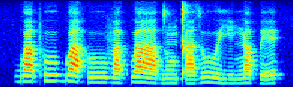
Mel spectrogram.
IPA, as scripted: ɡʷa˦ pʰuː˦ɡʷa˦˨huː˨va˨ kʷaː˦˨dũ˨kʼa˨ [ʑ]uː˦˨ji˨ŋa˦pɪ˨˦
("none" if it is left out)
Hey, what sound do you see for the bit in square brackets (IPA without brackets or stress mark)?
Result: z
